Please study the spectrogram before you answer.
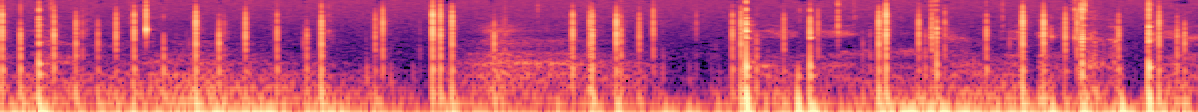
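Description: A thick, solid paperback book with a glossy card cover is tapped and scratched with long nails. Quick, dry taps come in a rapid, uneven stream over low, rumbling scratching, with short bright clicks and no ring.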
